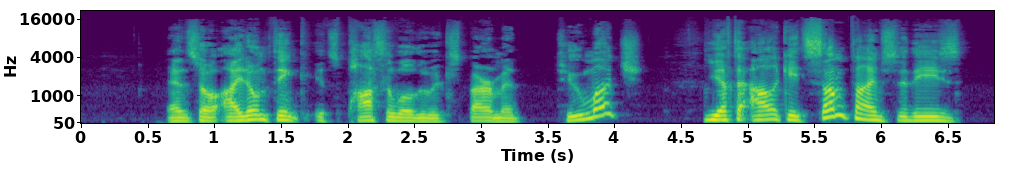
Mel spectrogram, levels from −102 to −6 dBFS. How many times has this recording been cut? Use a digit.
1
